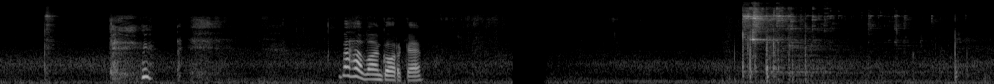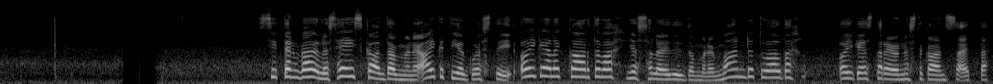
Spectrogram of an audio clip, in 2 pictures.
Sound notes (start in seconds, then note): 1.1 laughs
